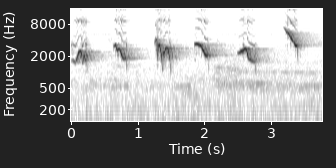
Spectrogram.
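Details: Six clear, loud red-cowled cardinal whistles for chicks, mostly mid-pitched downslurs with a buzzy tail, the last rising higher before sweeping down, evenly spaced about 0.65 seconds apart.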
